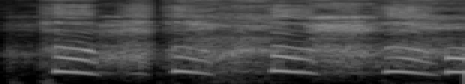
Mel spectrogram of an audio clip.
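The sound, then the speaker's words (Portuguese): A voice imitates a maiden's delicate, whimpering crying: four short, high-pitched sobbing whimpers in a steady rhythm, moderately loud, with breathy catches between them. “Uma maneira, eu choro como uma donzela e faço”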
